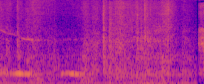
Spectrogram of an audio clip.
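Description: A pigeon cooing softly, low hooting notes, with a brief thin falling chirp of another bird near the start.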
